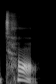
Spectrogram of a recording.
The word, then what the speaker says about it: temps: You see temps, but you only hear tem. Both the P and the S just vanish.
